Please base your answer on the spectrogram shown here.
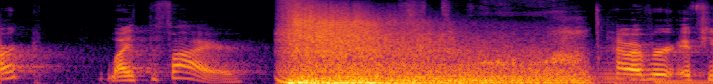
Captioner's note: fire SFX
